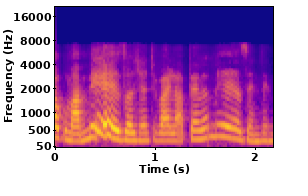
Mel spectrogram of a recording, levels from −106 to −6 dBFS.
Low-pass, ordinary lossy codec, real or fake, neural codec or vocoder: 7.2 kHz; none; fake; codec, 16 kHz, 1 kbps, X-Codec, WavLM features, trained on Multilingual LibriSpeech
